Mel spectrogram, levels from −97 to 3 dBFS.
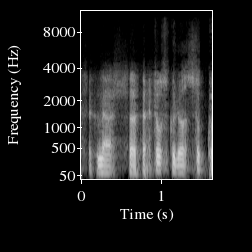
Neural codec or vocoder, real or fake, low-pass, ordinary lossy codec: codec, 16 kHz in and 24 kHz out, 0.9 kbps, LongCat-Audio-Codec, four codebook decoder; fake; 10.8 kHz; AAC, 32 kbps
